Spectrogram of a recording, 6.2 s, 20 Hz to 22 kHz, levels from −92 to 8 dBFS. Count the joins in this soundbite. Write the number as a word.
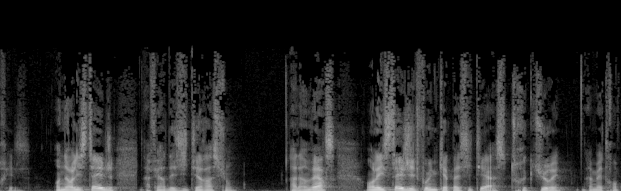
one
